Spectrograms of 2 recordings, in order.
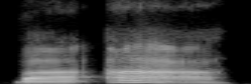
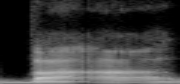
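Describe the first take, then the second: First: "ba'a" with the accent on the second syllable, ba-A; stress on second syllable. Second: "ba'a" with the accent on the first syllable, BA-a; stress on first syllable. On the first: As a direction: lean on the final syllable of "ba'a". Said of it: "second syllable". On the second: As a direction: punch the opening syllable of "ba'a". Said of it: "with the accent on the first syllable". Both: Shown as a demonstration.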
